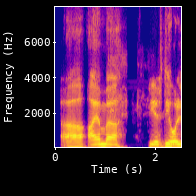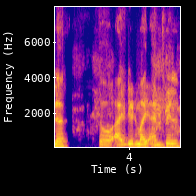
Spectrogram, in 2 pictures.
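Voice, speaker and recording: Fairly even intonation in a Pakistani accent. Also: man. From India. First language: Urdu. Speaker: poet and textbook editor. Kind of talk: interview self-introduction. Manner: halting, many fillers.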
